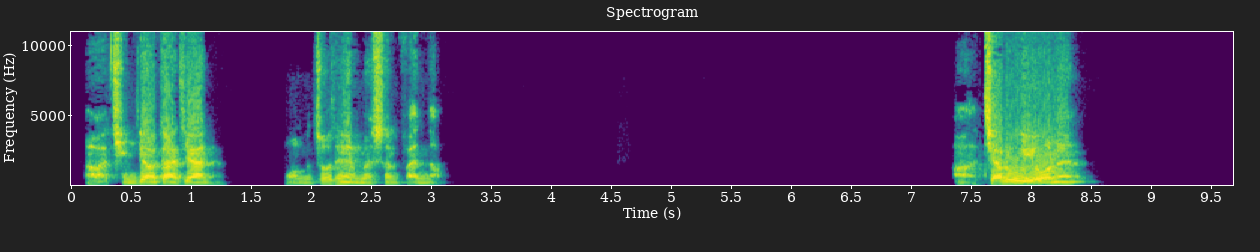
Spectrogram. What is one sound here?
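An elderly man speaks calmly and closely into a microphone, with pauses.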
